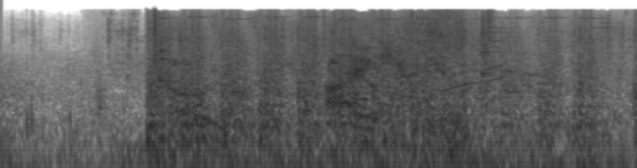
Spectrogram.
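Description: Explosive blasts boom loudly in quick succession.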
